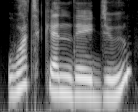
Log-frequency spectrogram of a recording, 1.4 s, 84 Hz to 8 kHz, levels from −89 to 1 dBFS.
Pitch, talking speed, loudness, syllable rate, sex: 200 Hz, 175 wpm, -16 LUFS, 3.4 syllables/s, female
